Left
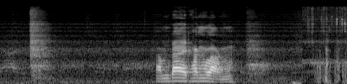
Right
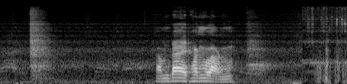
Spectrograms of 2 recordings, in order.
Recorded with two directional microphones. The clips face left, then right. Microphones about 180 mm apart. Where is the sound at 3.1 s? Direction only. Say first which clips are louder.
Even; centre (ahead or behind).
